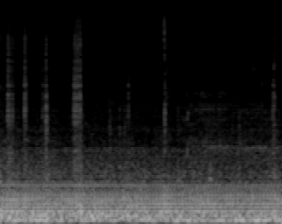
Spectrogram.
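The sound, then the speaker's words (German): Steady low engine rumble and road noise from an old, beat-up car being driven, with a few brief rattles and clicks on top; loud and continuous, with no voices. “Und schon wieder spreche ich zu euch aus einem fahrenden Auto.”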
